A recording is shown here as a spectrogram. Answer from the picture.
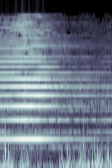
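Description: Background fiddle music holding one long, steady note, with a low rumble underneath.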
